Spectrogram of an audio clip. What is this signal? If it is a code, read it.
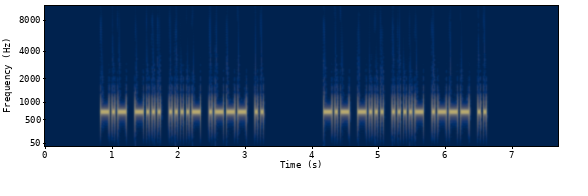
Morse code, heard as a keyed tone, about 27 wpm, 700 Hz. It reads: KB4JI KB4JI
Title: USA Call Signs - 5 Characters - Repeated 2x - 28wpm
